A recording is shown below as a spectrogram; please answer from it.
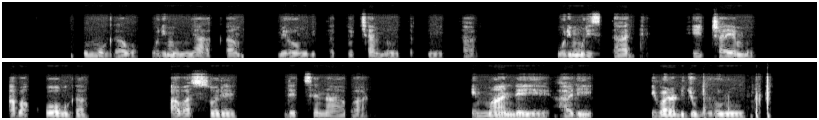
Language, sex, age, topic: Kinyarwanda, male, 18-24, government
